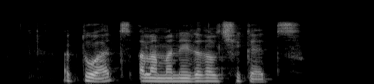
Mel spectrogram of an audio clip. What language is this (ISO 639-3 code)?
cat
